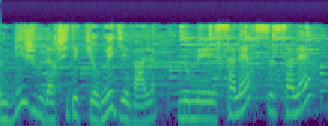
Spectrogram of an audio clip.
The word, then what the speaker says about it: Salers: On dit salaire, on prononce pas le S final. Pourquoi ? Parce que l'ancien orthographe c'est Salerne. Alors, c'est à la Révolution française où le S a remplacé le N.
